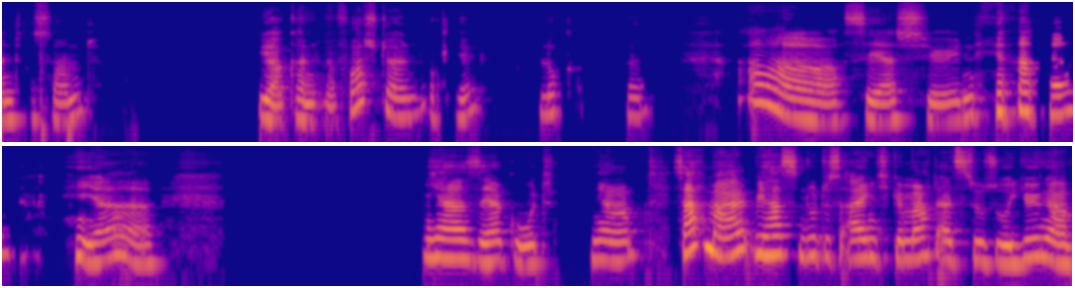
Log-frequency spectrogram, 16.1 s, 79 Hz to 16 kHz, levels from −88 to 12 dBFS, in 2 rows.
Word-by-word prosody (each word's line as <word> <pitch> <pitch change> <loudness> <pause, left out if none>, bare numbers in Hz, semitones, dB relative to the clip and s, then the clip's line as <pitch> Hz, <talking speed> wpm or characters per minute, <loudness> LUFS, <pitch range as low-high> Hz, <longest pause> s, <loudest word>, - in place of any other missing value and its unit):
interessant. 190 +3 -9 1.2
Ja, 190 -6 +1
kann 175 0 -5
ich 170 - -20
mir 155 -1 -11
vorstellen, 230 - -6
okay, 210 +4 -14 0.4
look, 240 +6 -13 0.4
ja. 215 -1 -13 0.8
Ah, 205 - 0
sehr 180 -1 -4
schön. 185 +2 -5
Ja. 255 +1 +3 0.8
Ja. 205 -3 -1 2.0
Ja, 230 -1 +4
sehr 210 -1 0
gut. 185 -2 -3 0.2
Ja. 215 +1 -3 0.2
Sag 345 +2 +7
mal, 295 -1 +7
wie 270 -1 +3
hast 265 +1 +4
'n 250 - -6
du 255 - -4
das 245 -2 -5
eigentlich 230 +1 0
gemacht, 225 +3 -1
als 215 -1 +1
du 215 -1 -3
so 195 -1 0
jünger 210 -1 +1
215 Hz, 115 wpm, -24 LUFS, 190-245 Hz, 2.0 s, Sag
